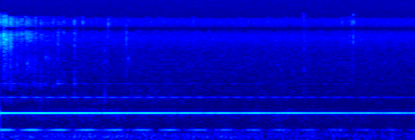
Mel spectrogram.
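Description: Brass singing bowl ringing on after being struck with a wooden striker: a steady clear tone over a lower hum that pulses a few times a second, slowly fading. It marks the start of a period of silent prayer.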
